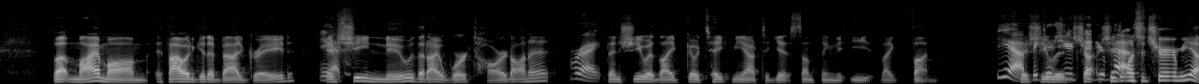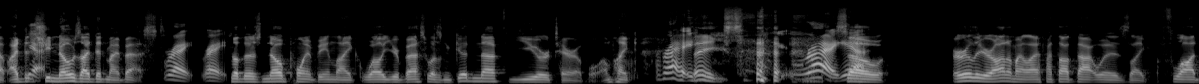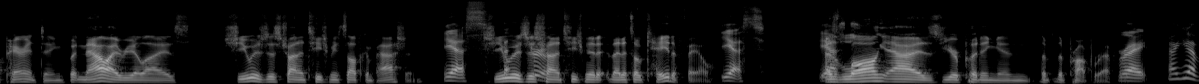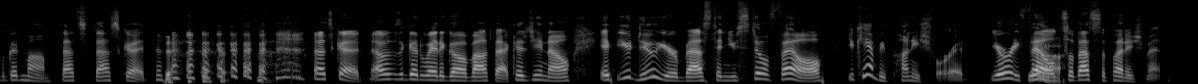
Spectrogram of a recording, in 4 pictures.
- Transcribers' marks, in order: other background noise; laughing while speaking: "right, y"; chuckle; laughing while speaking: "Yeah"; laugh; tapping
- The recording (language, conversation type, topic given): English, unstructured, How can changing our view of failure help us grow and reach our goals?
- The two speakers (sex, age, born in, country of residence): female, 55-59, United States, United States; male, 20-24, United States, United States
